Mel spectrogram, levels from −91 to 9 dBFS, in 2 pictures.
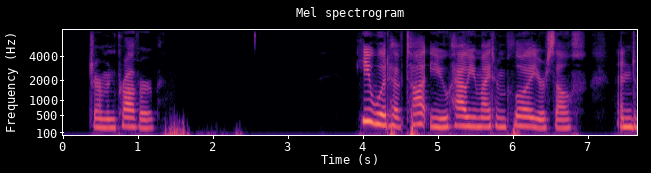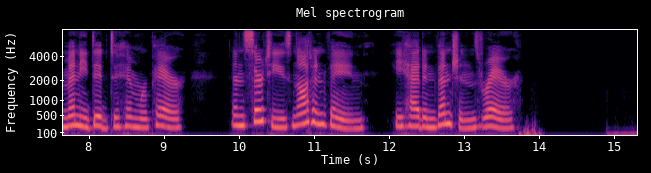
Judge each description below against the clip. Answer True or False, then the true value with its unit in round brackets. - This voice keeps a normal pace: False (105 wpm)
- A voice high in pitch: True (220 Hz)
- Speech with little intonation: False (3.2 semitones)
